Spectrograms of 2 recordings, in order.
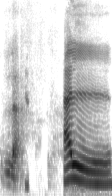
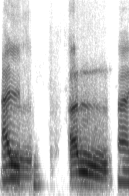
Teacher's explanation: jadi ujung tepi itu menempel ke langit-langit atas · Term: makhraj huruf lam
